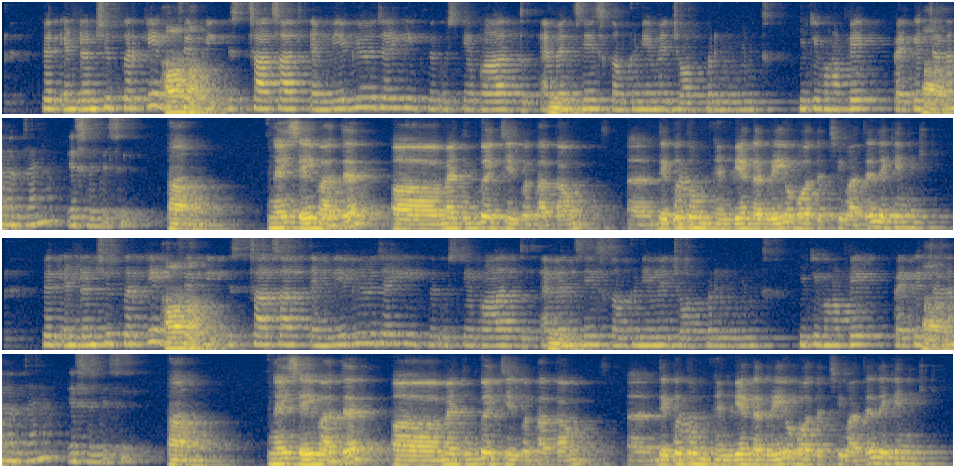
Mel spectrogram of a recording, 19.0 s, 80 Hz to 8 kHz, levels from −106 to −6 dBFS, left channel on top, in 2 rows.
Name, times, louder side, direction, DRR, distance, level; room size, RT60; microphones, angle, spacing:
voice 1, 0.4-7.5 8.0-10.8 12.7-12.9 16.3-16.4, left 1 dB, 55° left, 0 dB, 2.1 m, -29 dB
voice 2, 1.6-2.0 5.4-5.7 9.2-9.5 11.2-11.6 12.2-13.1 13.4-15.3 15.8-18.7, equal, 10° left, -2 dB, 3.5 m, -21 dB
23.0 x 18.5 x 2.7 m, 0.74 s
head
